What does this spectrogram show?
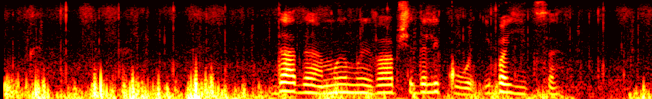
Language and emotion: Russian, neutral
